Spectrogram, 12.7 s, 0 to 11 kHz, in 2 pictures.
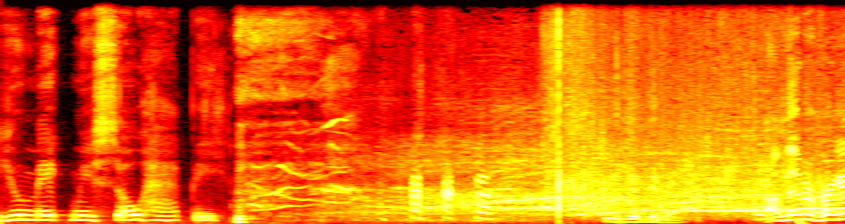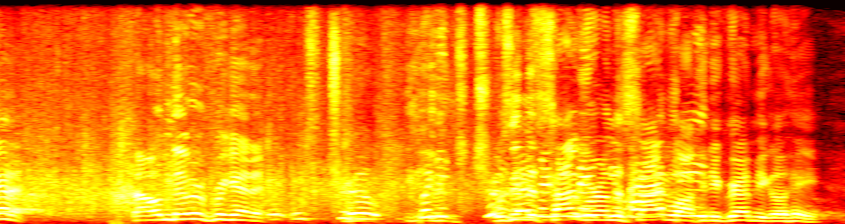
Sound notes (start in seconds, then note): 1.8 laughs; 2.9 audience awws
